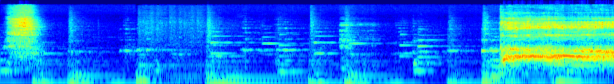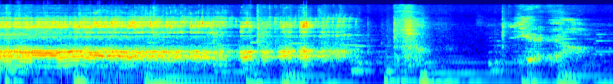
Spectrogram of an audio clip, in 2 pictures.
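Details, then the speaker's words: A person deliberately trying to belch as loudly as possible: one long, loud, rumbling belch lasting several seconds over steady background music; burping. "hey everybody hey how you doing guess what i'm going to try to see if i can belch as loud as i can yes i'm going to try the belch as loud as i can"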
